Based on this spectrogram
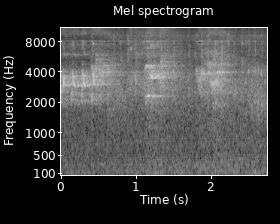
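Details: Pastel lovebird with a long, unique trilling song: a loud, continuous high buzzy chatter in three swelling waves without a break.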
